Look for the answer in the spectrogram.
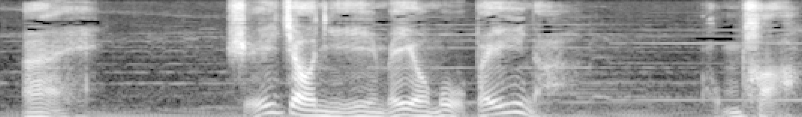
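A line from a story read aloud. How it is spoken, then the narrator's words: Old man's long sigh. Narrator (Chinese): 老人颤颤巍巍地走了过去，长叹道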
